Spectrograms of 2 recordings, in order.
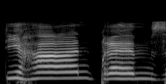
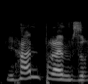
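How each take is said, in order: First: Drawn-out, far louder, much higher yell; full shout. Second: Calling the warning, higher and louder; called out. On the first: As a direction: bellow it over the roaring engine. Shouting over engine noise. (langgezogener, sehr lauter Schrei über den Motorlärm) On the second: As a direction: shout over the engine. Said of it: "riefen Kasper und Seppel". (gerufene Warnung, höher und lauter) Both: A narrator's reading.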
